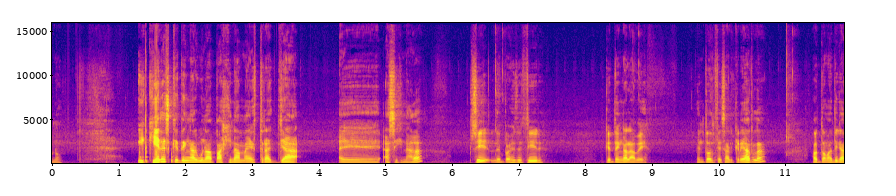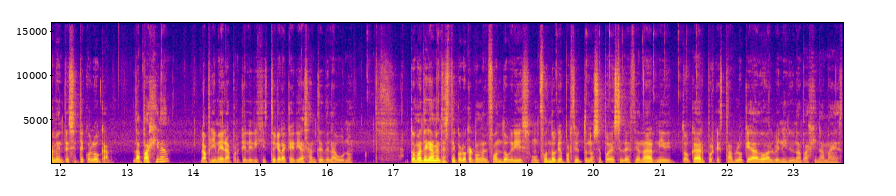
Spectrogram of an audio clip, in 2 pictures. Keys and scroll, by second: 13.2 space, 14.8 space.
